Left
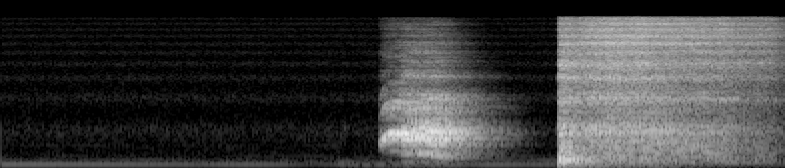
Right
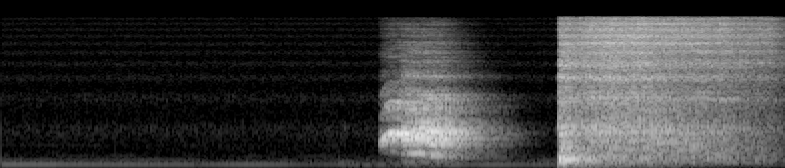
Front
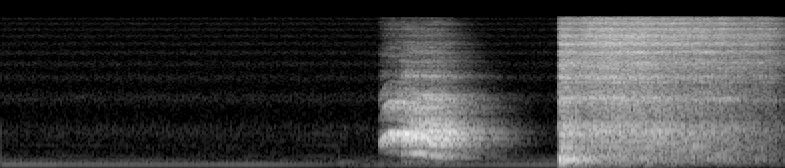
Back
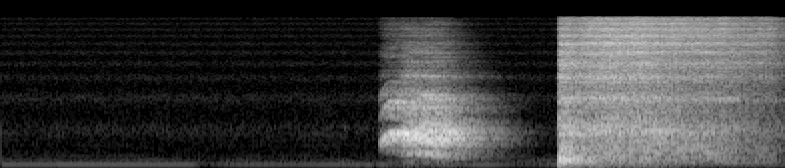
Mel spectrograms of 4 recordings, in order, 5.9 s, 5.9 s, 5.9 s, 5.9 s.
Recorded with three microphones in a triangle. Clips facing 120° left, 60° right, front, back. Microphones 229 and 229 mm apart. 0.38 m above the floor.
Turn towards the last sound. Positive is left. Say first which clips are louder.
# even, even
turn(degrees=170)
